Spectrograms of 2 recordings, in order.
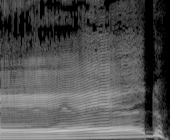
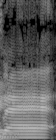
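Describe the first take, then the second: First: The word is drawn out long. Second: The word is said short.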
